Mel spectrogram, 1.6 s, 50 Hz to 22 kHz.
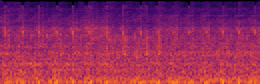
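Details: Honda XRM 125 FI idles steadily with a fast, light ticking knock riding on top, from the left side of the engine; cause undetermined.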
